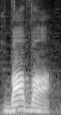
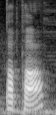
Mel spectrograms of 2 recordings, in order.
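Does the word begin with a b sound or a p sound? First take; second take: b sound; p sound. First: It begins with a voiced b sound. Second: It begins with a voiceless p sound. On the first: This is the Austrian pronunciation. "les Autrichiens ils disent baba" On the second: This is the German pronunciation. "les Allemands ils disent papa"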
